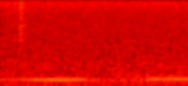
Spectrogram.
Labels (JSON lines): {"label": "anthrophony, boat engine", "recorder": "HydroMoth"}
